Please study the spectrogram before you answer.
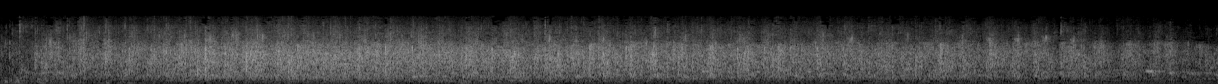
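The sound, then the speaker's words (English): Church audience applause greeting a guest pastor, a long, full wash of clapping that stays strong and even for about twelve seconds before easing slightly at the end. “And so would you join me and put your hands together and help me welcome Pastor Charles Haddon Spurgeon.”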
